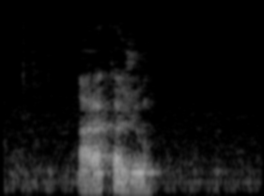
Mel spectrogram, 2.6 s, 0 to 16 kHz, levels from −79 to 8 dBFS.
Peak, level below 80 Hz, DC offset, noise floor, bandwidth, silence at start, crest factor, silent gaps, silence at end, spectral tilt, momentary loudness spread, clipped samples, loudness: -8 dBFS; -52 dBFS; under 0.1%; -58 dBFS; 11 kHz; 0.75 s; 22 dB; none; 1.05 s; -7 dB/octave; 21 LU; under 0.1%; -26 LUFS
